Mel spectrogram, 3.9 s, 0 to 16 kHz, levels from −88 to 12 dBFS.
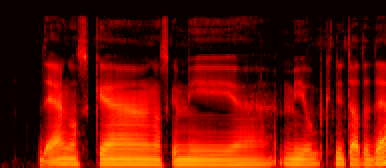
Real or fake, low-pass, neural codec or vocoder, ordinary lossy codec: real; 10.8 kHz; none; none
